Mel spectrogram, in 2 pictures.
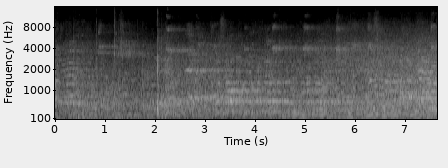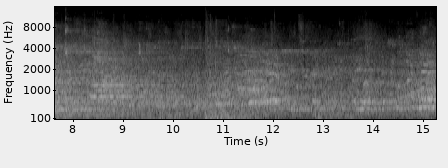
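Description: Sneakers squeak on a hard indoor court.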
